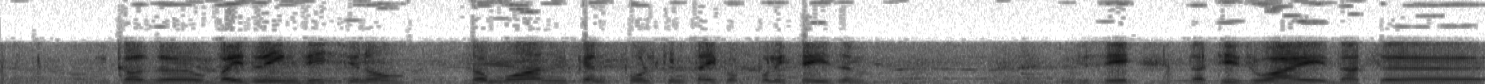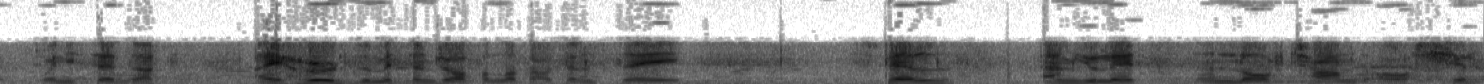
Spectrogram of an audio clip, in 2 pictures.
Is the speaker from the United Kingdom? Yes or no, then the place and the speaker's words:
no; Tunisia; now in France; I'm originally from Tunisia. I'm coming from France.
